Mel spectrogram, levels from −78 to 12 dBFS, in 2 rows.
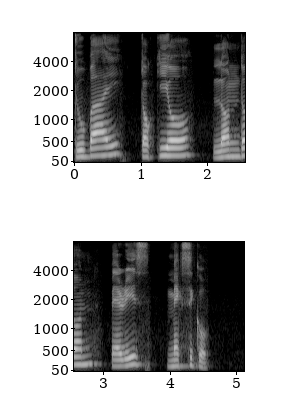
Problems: none marked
